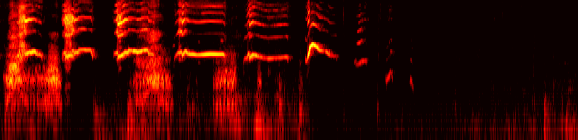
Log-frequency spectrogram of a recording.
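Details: Three-week-old American Bulldog puppies giving a run of high, whining yelps with clear harmonics, several quick cries in the first three seconds, then fading to soft squeaks and quiet.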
